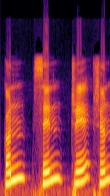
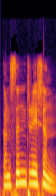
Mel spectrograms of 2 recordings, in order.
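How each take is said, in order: First: Very slow, higher, each syllable separate. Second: Said in the usual way. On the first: Shown as a demonstration. Teacher assembles the split word for students, syllable by syllable. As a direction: sound out concentration in parts with pauses. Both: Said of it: "এরকম করে উচ্চারণটা করবে".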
